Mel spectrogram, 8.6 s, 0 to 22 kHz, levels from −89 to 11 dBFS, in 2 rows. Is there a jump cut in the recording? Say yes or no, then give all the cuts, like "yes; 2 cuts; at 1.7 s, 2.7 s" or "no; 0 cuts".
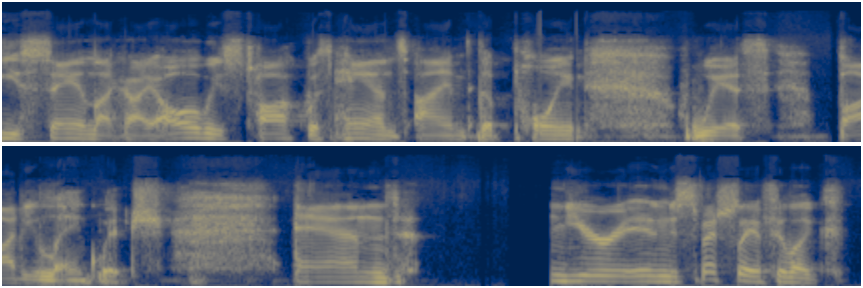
yes; 3 cuts; at 1.7 s, 2.4 s, 7.0 s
